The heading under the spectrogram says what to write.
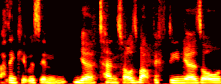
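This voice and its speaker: This is a woman speaking with a Lancashire accent. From northern England, Bolton. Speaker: optometrist and charity project lead. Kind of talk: interview. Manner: hesitant, many fillers.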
